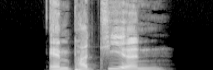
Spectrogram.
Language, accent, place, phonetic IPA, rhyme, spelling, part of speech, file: German, Germany, Berlin, [ɛmpaˈtiːən], -iːən, Empathien, noun, De-Empathien.ogg
- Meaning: plural of Empathie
